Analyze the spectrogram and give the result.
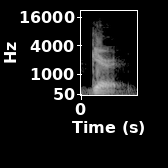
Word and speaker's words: Gehrt: Gehrt.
